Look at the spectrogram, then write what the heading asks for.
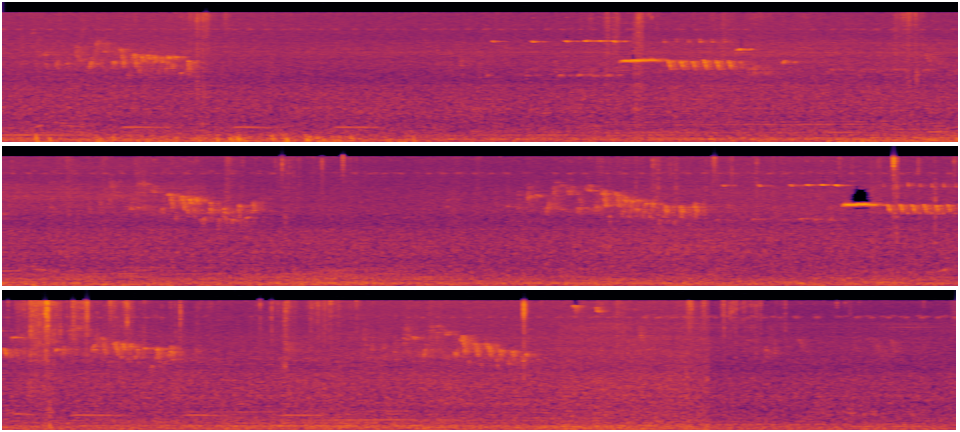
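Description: Outdoor ambience of wild birds calling now and then: short high chirps every few seconds, two of them buzzy trills, over a steady low rumble. A few faint sharp clicks come in the first few seconds.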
